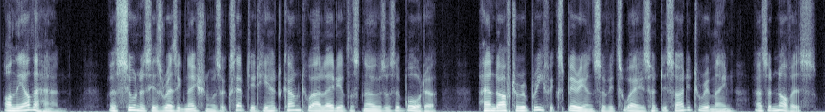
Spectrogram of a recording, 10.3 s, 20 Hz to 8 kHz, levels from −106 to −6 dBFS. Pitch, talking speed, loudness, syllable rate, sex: 120 Hz, 220 wpm, -18 LUFS, 6.2 syllables/s, male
